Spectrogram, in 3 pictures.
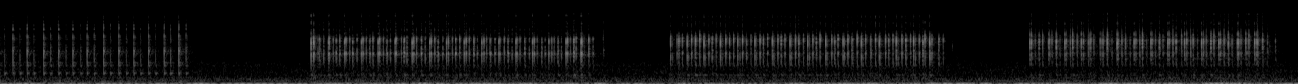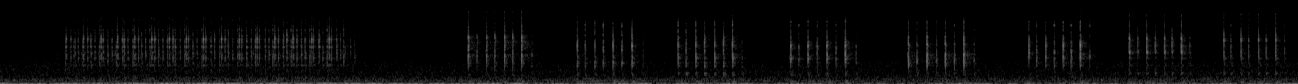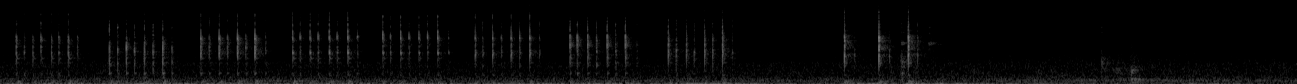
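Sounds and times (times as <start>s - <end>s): mechanical keyboard typing: 0.0s - 2.0s, 3.1s - 6.1s, 6.7s - 9.6s, 10.3s - 12.8s, 13.6s - 16.6s, 17.6s - 33.4s, 34.4s - 35.3s.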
